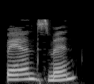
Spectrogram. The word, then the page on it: bandsmen: British English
